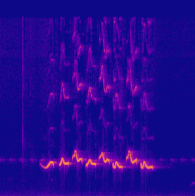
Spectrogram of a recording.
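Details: Ultramarine grosbeak singing in a natural setting, one bright warbled phrase of about seven connected whistled notes that dip and climb over about one and a half seconds, nothing else audible.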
